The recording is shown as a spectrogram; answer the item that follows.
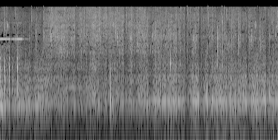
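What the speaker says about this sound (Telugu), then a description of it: "ముందుగా ఏంటంటే తాలింపు గింజలు వేయండి" Seeds crackle and sizzle in hot oil, a dense steady hiss with fine popping, close and continuous.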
